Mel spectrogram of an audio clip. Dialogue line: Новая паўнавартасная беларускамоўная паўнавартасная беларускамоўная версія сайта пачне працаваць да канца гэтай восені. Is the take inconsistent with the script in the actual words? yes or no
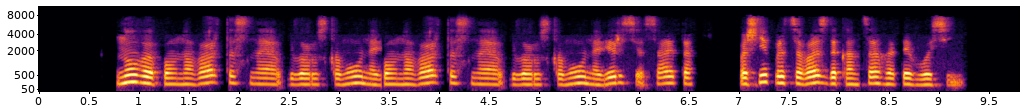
no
